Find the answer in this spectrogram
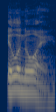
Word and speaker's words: Illinois: So that's actually how I vet if I know somebody is from here or not, because everybody else calls it Illinois, and it's the S is silent.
